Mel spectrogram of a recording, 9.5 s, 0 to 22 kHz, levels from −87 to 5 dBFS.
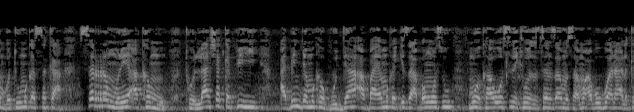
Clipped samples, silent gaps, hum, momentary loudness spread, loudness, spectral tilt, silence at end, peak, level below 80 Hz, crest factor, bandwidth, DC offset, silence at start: under 0.1%; none; none; 5 LU; -31 LUFS; -4.5 dB/octave; 0 s; -18 dBFS; -62 dBFS; 14 dB; 8.8 kHz; under 0.1%; 0 s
